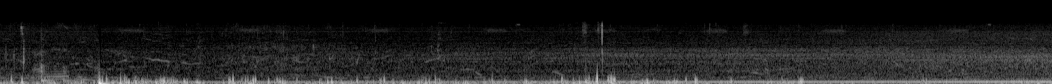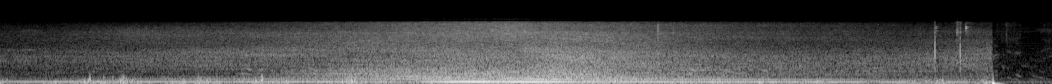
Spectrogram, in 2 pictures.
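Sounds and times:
motor vehicle passing by: 0.0 - 21.0
steady low hum: 0.0 - 21.0.

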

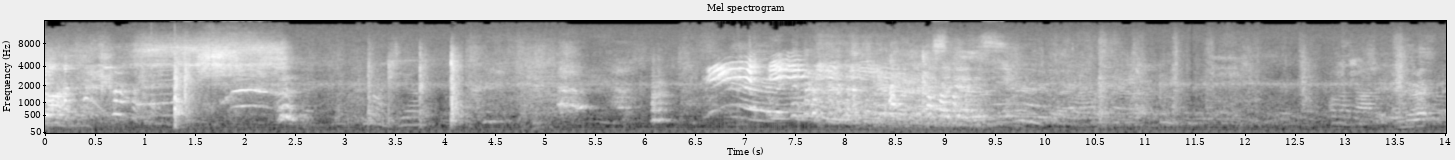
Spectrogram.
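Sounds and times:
group of people talking: 0.0 - 14.0
high squealing voices: 1.0 - 2.6, 6.6 - 9.9.

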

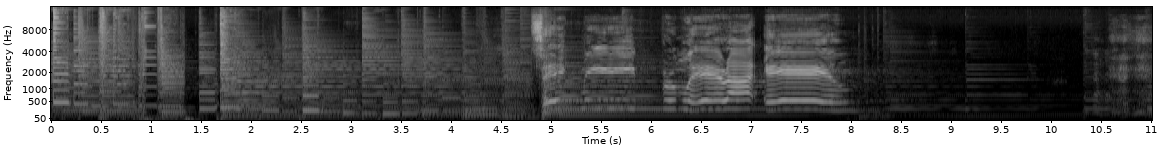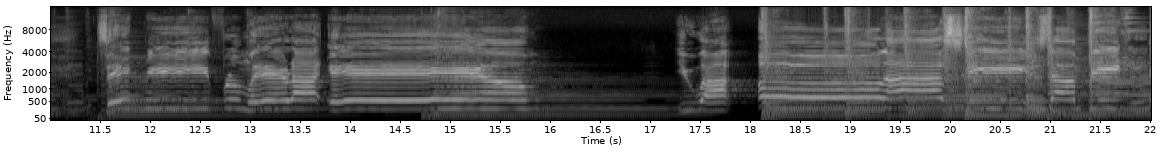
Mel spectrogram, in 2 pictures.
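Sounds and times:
acoustic guitars strummed: 0.0 - 22.0
man singing: 4.8 - 8.4, 10.8 - 16.2, 17.2 - 22.0.

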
